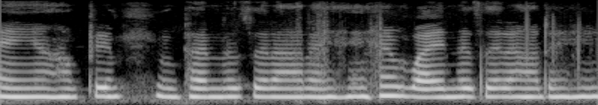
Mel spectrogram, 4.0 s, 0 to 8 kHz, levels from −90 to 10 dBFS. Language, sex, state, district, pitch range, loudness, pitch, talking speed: Hindi, female, Maharashtra, Gondia, 240-245 Hz, -14 LUFS, 240 Hz, 180 wpm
